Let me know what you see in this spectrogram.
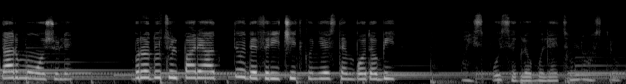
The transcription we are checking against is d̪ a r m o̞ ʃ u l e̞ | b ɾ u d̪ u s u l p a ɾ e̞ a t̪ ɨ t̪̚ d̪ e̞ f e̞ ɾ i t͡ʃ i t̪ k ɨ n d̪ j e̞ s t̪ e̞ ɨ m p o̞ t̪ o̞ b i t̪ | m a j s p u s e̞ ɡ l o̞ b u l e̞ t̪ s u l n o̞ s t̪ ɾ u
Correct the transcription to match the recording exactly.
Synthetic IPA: d̪ a r m o̞ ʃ u l e̞ | b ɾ o d̪ u s u l p a ɾ e̞ a t̪ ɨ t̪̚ d̪ e̞ f e̞ ɾ i t͡ʃ i t̪ k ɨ n d̪ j e̞ s t̪ e̞ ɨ m p o̞ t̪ o̞ b i t̪ | m a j s p u s e̞ ɡ l o̞ b u l e̞ t̪ s u l n o̞ s t̪ ɾ u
